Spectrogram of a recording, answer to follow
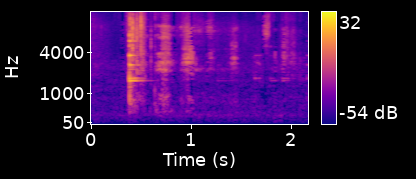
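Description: A single sharp clink about half a second in, as of tubing or fingers knocking the glass jug, followed by faint handling clicks and rustles while a rubber band is threaded onto the blow-off tube.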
